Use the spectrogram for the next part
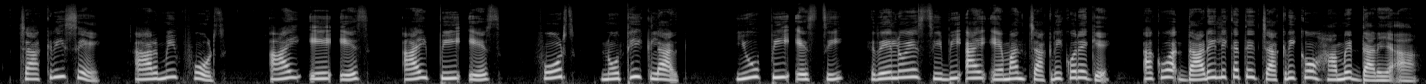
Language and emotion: Santali, neutral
